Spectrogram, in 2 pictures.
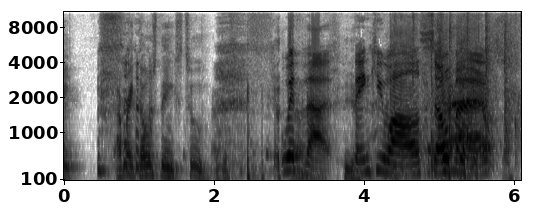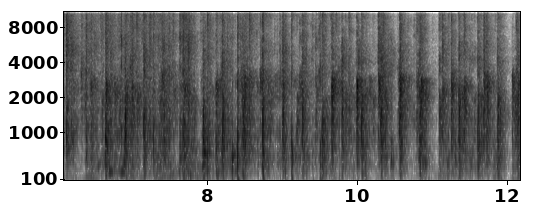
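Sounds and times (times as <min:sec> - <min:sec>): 
speech: 0:00.0 - 0:06.0
laughter: 0:00.5 - 0:05.9
audience applause: 0:04.5 - 0:12.1.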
